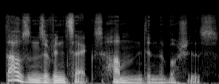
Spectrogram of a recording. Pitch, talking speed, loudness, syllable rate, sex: 95 Hz, 190 wpm, -20 LUFS, 5.3 syllables/s, male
